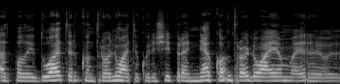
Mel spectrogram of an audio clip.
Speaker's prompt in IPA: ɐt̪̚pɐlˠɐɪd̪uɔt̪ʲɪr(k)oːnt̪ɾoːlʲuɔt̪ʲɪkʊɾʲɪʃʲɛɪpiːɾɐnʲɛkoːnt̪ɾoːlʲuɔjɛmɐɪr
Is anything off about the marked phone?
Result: no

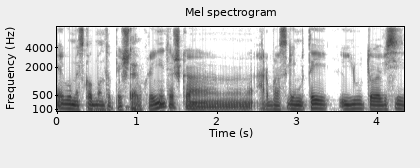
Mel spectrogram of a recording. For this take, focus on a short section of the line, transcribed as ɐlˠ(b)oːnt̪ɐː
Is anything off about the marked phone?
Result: no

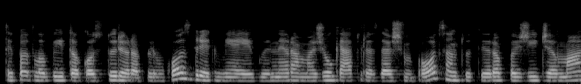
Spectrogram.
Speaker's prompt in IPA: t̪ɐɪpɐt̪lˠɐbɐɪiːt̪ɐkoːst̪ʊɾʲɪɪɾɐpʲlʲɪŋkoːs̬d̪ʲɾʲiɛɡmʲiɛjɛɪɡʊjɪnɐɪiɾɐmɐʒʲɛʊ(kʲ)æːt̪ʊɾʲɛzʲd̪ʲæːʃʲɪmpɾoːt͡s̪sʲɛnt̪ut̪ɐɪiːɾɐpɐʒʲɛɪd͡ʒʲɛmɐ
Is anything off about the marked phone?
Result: no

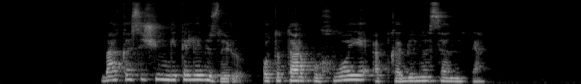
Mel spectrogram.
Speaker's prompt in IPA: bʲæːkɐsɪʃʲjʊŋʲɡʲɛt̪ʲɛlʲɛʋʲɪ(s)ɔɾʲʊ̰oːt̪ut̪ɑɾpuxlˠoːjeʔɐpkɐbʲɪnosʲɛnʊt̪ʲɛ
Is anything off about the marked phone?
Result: yes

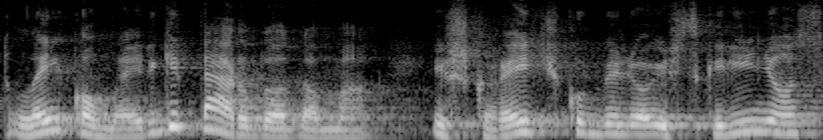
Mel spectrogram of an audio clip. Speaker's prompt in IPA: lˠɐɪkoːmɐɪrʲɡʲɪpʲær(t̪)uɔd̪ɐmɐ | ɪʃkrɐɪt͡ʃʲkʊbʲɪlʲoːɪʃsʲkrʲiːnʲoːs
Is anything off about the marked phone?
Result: yes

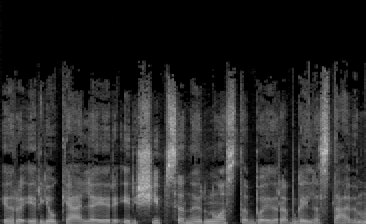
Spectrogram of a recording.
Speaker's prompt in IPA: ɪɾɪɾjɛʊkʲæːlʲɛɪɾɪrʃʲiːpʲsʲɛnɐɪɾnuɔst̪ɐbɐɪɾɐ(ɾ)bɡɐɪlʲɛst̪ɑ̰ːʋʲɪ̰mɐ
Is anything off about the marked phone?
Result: yes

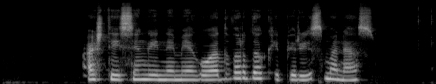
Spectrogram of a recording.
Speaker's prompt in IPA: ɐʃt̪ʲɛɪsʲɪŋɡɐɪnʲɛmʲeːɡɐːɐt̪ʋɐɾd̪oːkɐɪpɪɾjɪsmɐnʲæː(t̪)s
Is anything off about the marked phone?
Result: yes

